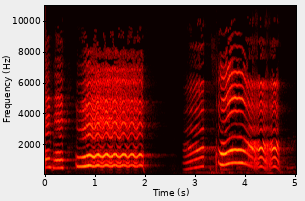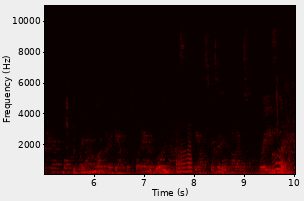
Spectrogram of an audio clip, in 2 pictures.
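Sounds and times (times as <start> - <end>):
parrot singing: 0.0 - 2.2, 2.8 - 4.9.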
